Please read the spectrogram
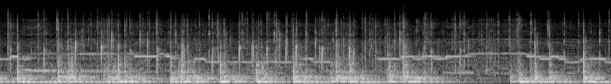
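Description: Hōin kagura accompaniment: two large barrel drums struck with sticks in a quick, driving rhythm, under a transverse bamboo flute holding and stepping between a few high notes.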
